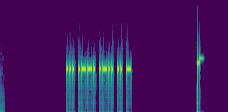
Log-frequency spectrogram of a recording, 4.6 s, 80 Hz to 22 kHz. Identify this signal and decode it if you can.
Morse code, heard as a keyed tone, about 40 wpm, 700 Hz. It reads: SPLIT
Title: Five Letter Words - 40wpm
